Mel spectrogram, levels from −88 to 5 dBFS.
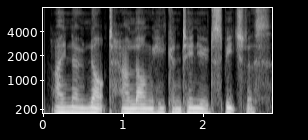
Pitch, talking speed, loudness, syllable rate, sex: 115 Hz, 165 wpm, -15 LUFS, 4.1 syllables/s, male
